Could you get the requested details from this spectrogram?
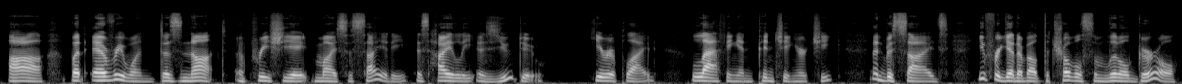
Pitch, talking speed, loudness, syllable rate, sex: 160 Hz, 145 wpm, -20 LUFS, 4.9 syllables/s, female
